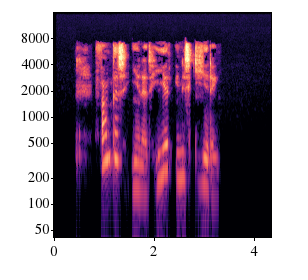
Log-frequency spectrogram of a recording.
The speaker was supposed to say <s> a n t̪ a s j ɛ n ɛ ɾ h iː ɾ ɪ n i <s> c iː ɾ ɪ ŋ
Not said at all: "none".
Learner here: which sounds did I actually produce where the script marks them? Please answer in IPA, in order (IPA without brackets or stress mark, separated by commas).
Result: f, s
